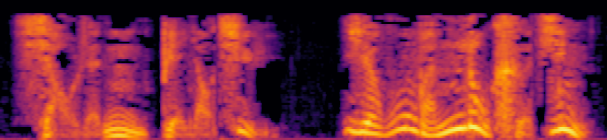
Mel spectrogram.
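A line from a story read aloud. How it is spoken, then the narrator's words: Sighing. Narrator (Chinese): 石秀叹口气道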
